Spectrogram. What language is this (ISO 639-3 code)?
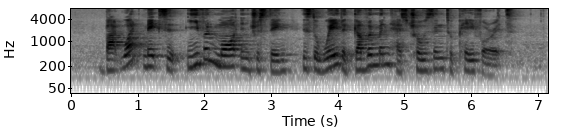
eng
